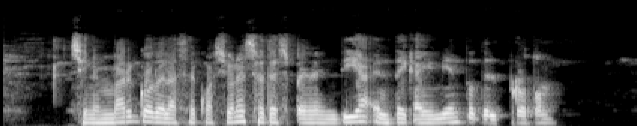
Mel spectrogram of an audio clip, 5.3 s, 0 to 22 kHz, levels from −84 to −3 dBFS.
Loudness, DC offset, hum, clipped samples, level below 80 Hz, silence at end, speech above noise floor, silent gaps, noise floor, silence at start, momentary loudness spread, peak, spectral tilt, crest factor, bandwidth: -14 LUFS; under 0.1%; none; under 0.1%; -46 dBFS; 0.7 s; 44 dB; none; -58 dBFS; 0.05 s; 6 LU; 0 dBFS; -6.5 dB/octave; 14 dB; 7.4 kHz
